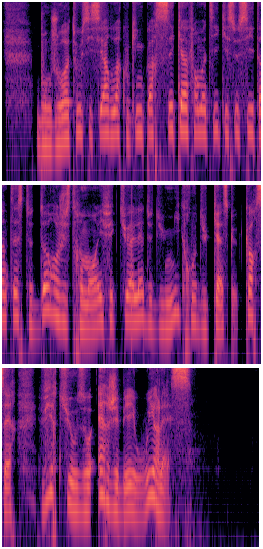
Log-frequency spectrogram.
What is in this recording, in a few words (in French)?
test micro corsair virtuoso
